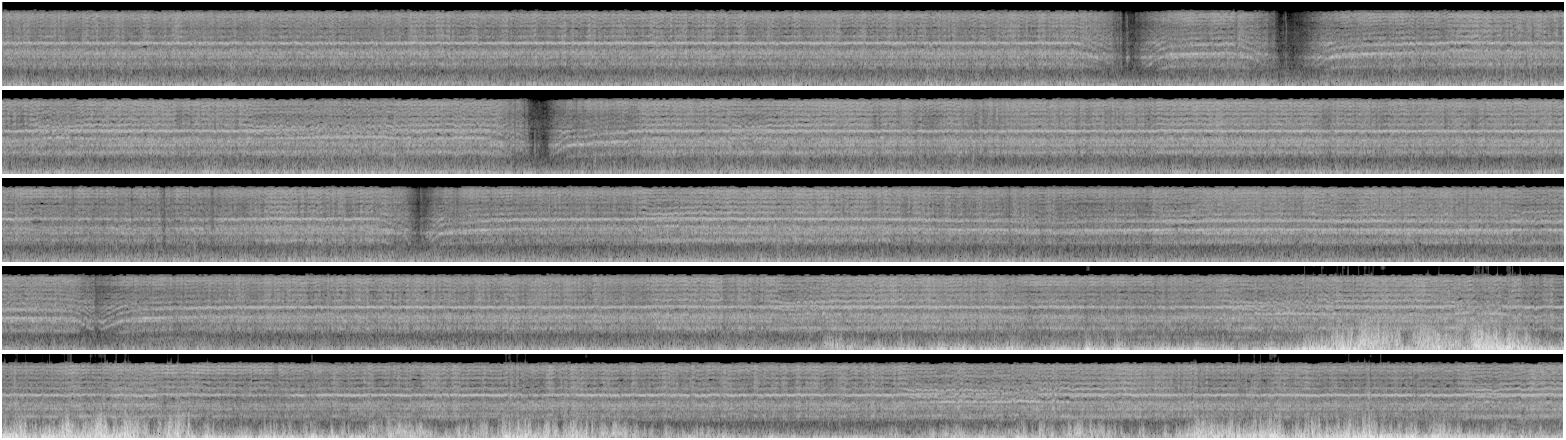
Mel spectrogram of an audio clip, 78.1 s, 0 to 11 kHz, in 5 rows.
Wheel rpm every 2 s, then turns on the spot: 200, 200, 200, 200, 200, 120, 110, 200, 200, 200, 130, 190, 200, 200, 200, 200, 200, 160, 190, 200, 180, 180, 180, 160, 170, 200, 200, 200, 200, 200, 200, 200, 200, 200, 200, 200, 200, 200, 200.
none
